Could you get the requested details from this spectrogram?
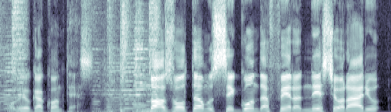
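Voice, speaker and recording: A man with a fairly high voice and a southern Brazilian accent hosts a regional radio bulletin over accordion music. He reads out announcements and promotions in a chatty way, turning to the listener with little tag questions. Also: expressive, a little fast, fairly bright tone. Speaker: radio host.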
